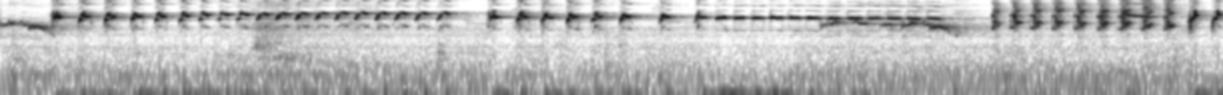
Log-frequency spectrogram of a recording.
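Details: Javan bush lark song opens with a drooping note, runs into quick repeated chirps and a thin buzzy stretch, then finishes in a burst of very fast, dense trilling.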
